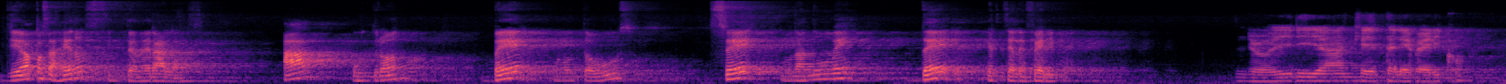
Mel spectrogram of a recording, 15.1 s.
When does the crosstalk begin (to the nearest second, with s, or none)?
none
